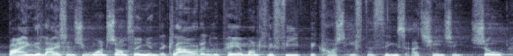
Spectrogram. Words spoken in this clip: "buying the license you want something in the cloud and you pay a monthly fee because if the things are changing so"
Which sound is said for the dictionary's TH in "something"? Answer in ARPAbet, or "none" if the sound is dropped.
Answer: TH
